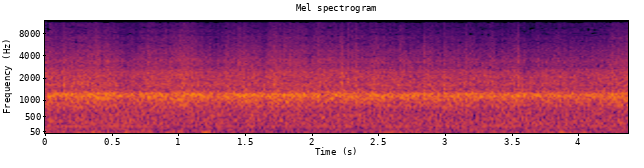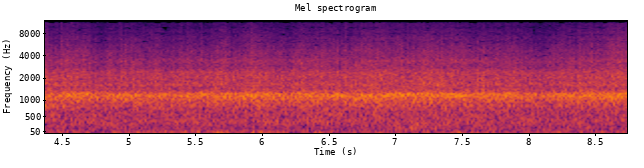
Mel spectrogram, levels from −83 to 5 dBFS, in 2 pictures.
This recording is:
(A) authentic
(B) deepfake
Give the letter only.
B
